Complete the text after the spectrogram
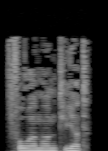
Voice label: "vormontiert", German; adjectives

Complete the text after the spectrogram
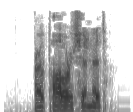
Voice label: "proportionate", english; adjectives

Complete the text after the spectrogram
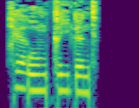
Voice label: "herumkriegend", German; adjectives

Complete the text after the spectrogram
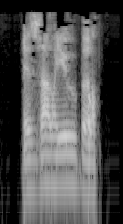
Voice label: "dissoluble", English; adjectives

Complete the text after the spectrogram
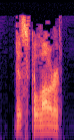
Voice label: "discoloured", English; adjectives

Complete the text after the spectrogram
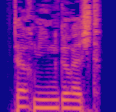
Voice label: "termingerecht", German; adjectives

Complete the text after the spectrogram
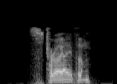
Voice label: "striving", English; adjectives

